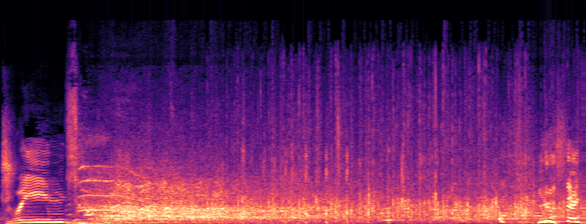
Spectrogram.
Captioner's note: audience laughing; audience applauding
